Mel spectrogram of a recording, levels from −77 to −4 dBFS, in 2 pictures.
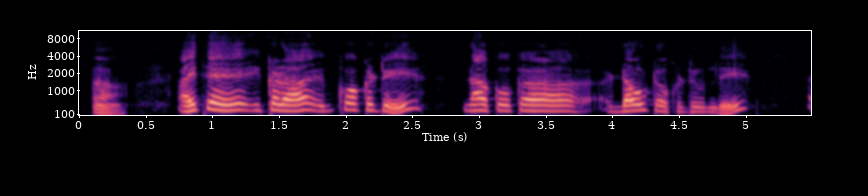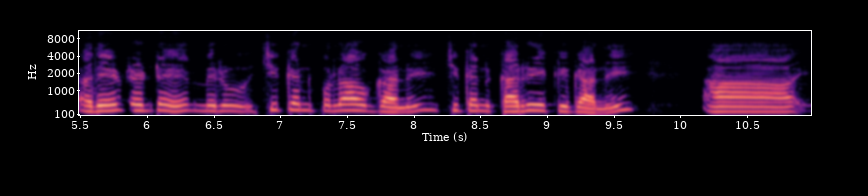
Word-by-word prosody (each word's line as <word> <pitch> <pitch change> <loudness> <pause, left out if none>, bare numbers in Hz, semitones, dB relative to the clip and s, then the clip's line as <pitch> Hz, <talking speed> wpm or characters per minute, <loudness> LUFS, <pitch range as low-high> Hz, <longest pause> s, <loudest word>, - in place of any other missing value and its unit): ఆ! - - 0 0.6
అయితే 245 +6 +6 0.3
ఇక్కడ 235 0 +4 0.3
ఇంకొకటి, 240 -3 0 0.6
నాకొక 230 0 +1 0.8
డౌట్ 230 +2 +5
ఒకటుంది. 180 -5 -7 0.6
అదేంటంటే, 225 +2 +1 0.3
మీరు 215 0 -2 0.3
చికెను 250 -1 -4
పులావుకి 225 -1 0
గానీ, 175 +2 +1 0.2
చికెన్ 220 -2 -5
కర్రీకి 210 +1 +1
గానీ, 160 +3 0 0.7
ఆహ్, 185 -1 +1
215 Hz, 85 wpm, -23 LUFS, 190-235 Hz, 0.8 s, అయితే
